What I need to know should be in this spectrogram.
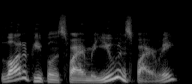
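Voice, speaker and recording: A man's voice: medium pitch, wildly swooping pitch, fast, breathy edge, dry recording. A man hosting a casual live chat show, laughing easily and poking fun at himself. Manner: laughs often, chatty, self-deprecating. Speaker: show host.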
